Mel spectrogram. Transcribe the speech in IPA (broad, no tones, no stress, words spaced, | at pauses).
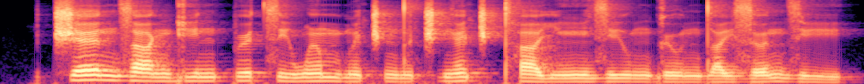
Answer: t͡ʃɛ nzaŋɡin pʏ t͡siwə̃ mbɛ̃t͡ʃndə̃t͡ʃɡɛ̃t͡ʃ tʰajĩ ziu̯ŋɡʏu̯ndai̯zə nzi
